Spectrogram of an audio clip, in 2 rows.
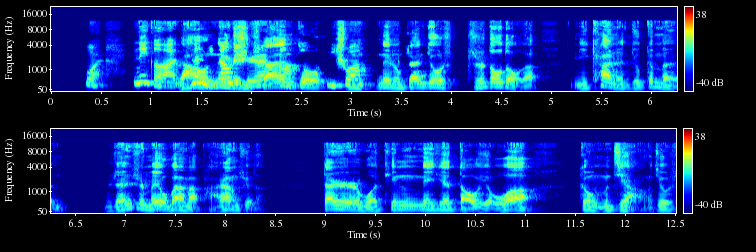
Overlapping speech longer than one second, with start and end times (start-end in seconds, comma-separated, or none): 1.2-3.3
